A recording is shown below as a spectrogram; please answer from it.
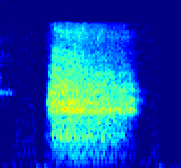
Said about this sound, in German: Du konzentrierst dich nur auf den Ausatmen, Atem. Ja, also so.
